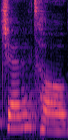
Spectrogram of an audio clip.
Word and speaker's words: gentle: So again, that is with a J sound, however, it is spelled with a G.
